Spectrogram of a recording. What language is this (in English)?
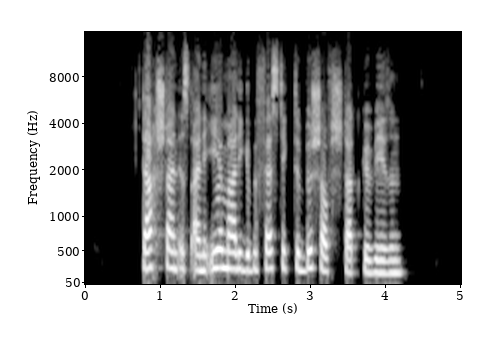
German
